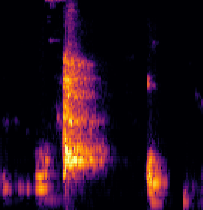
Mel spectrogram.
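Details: Blenheim Cavalier King Charles Spaniel puppy from a litter of five born at New Year's, in an indoor puppy pen on pick-up day: one short, harsh bark sliding downward in pitch, framed by soft whimpers and brief yips.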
